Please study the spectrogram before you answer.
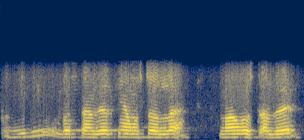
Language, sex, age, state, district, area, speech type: Odia, female, 45-60, Odisha, Angul, rural, conversation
